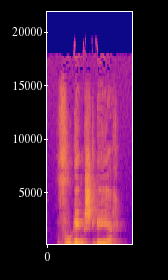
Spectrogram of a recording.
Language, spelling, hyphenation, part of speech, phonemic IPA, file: Dutch, voedingsleer, voe‧dings‧leer, noun, /ˈvu.dɪŋsˌleːr/, Nl-voedingsleer.ogg
- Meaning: 1. nutritional science 2. nutritional doctrine or body of nutritional teachings (not necessarily scientific)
